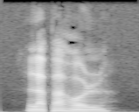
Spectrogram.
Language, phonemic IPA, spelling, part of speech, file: French, /pa.ʁɔl/, parole, noun / interjection, Fr-parole.ogg
- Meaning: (noun) speech, language (the faculty of using spoken language to communicate or express thought, the usage of this faculty, and the words articulated through its use)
